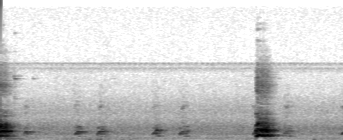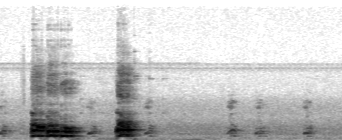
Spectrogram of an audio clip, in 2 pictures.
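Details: Golden Retriever puppy reacting to a barking sound: soft, faint yips scattered through, broken by three loud, full barks around four, six and seven seconds, then quieter yips again near the end.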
